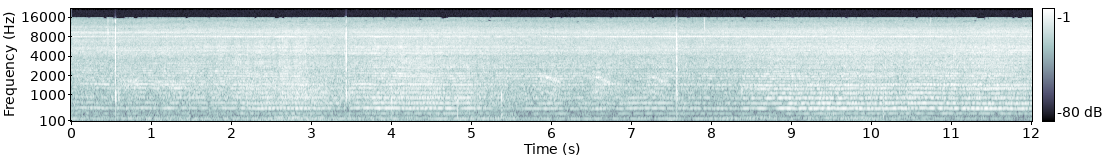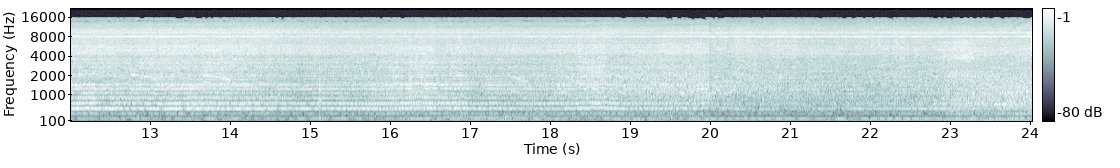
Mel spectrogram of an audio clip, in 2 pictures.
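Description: A DJI Phantom quadcopter drone on an F450 frame flying on a 6600 mAh LiPo pack, giving a steady, loud multi-tone motor and propeller whine that holds constant throughout with slight pitch wavering.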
